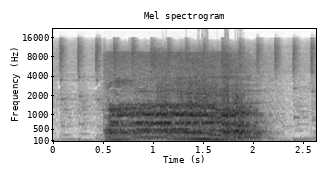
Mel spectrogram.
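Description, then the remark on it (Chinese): A single loud, sustained, angry lion roar bursts in and rumbles for about a second and a half, deep, then fades away, with a faint rhythmic background beneath it; the lion shakes its mane as it roars, facing a charging herd of antelopes and zebras. “狮子王把家人往身后一挡，抖起鬃毛，发出一声怒吼。”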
